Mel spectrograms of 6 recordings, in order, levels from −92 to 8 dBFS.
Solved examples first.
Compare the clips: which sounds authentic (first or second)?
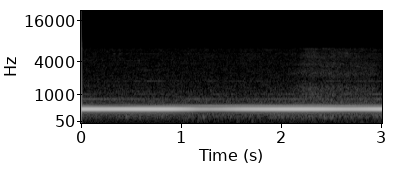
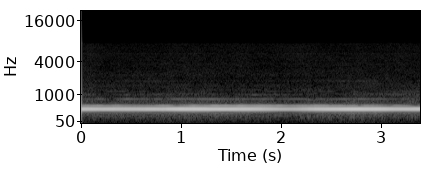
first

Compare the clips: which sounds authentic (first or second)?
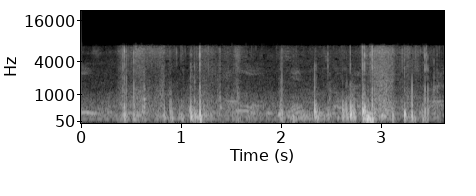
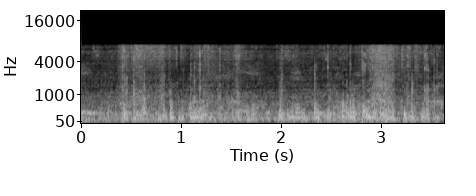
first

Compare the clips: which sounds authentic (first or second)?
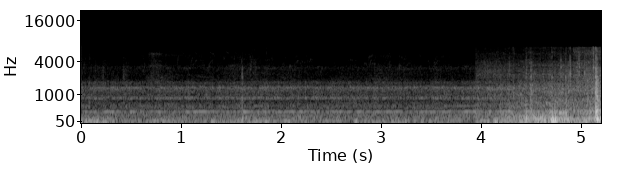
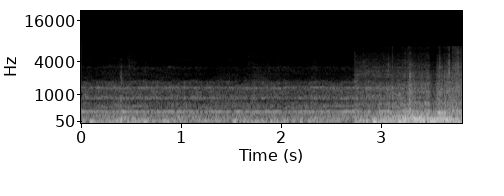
first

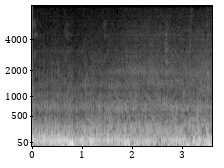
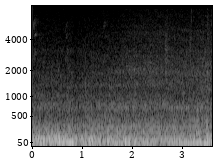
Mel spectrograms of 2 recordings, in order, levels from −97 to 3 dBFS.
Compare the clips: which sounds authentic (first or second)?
second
